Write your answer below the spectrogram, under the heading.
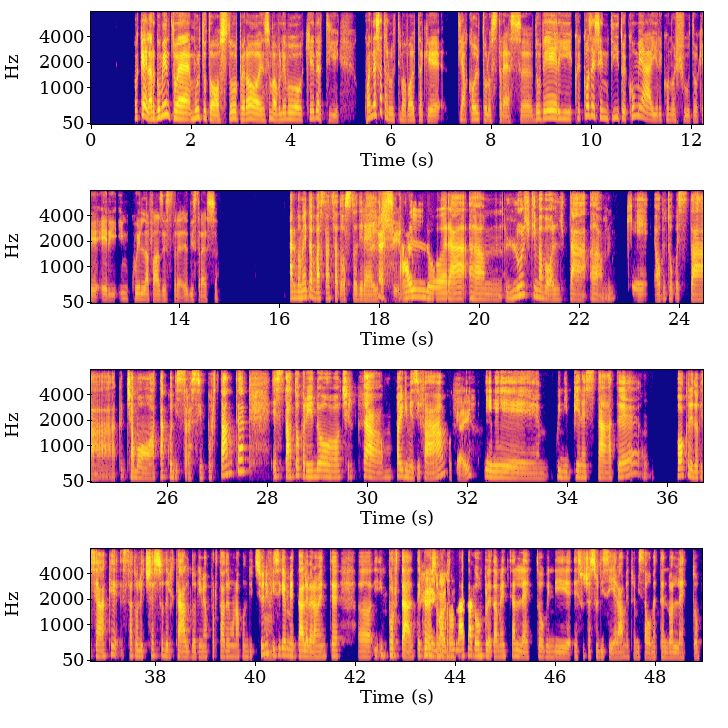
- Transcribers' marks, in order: "diciamo" said as "ciamo"
- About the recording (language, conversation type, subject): Italian, podcast, Come gestisci lo stress quando ti assale improvviso?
